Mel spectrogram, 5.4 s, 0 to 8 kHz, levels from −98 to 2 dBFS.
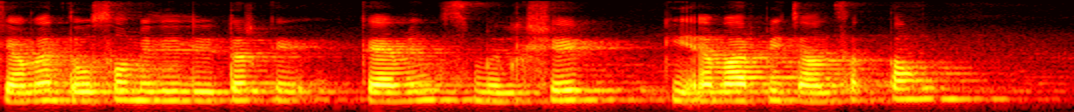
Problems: background sounds at intervals, echo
